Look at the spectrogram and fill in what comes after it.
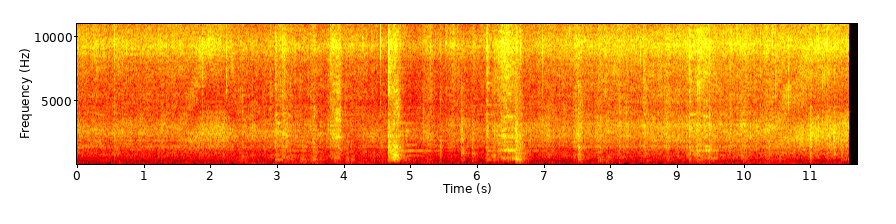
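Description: Potatoes and spring onion stalks sizzling in oil in an uncovered kadai, a metal spatula stirring them and scraping against the pan every second or two. The sound cuts off abruptly just before the end.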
